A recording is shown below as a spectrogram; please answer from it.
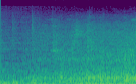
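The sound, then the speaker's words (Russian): A metro train running at night gives a faint, continuous low rumble with a soft hiss above it, steady throughout and with no voices. “Ночные поезда. Они ходят редко, часто пустые, объявляя станции в безлюдных вагонах.”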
